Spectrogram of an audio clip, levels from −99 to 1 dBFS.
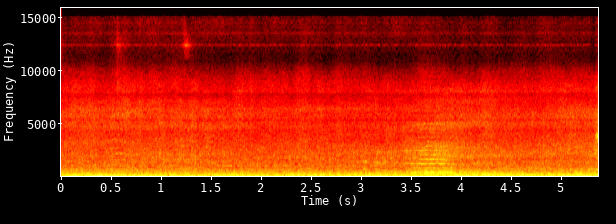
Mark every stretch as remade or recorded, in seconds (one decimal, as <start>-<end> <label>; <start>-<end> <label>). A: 0.0-5.4 remade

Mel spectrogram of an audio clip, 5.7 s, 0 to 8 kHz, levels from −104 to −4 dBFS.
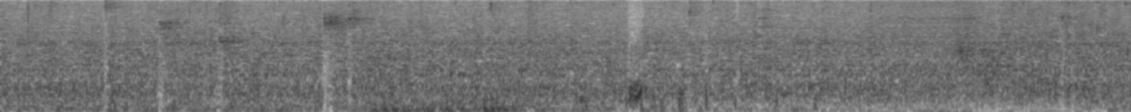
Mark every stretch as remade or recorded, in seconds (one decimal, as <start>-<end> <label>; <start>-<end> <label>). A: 0.0-4.4 recorded; 4.4-4.9 remade; 4.9-5.7 recorded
